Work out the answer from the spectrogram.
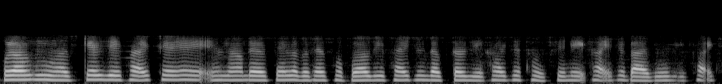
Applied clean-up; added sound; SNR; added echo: neural separator model SepFormer WHAMR!.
